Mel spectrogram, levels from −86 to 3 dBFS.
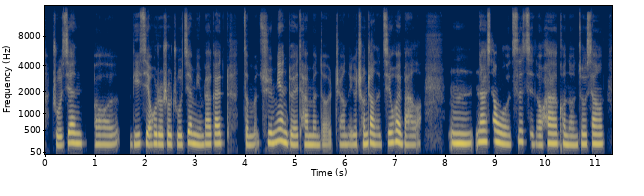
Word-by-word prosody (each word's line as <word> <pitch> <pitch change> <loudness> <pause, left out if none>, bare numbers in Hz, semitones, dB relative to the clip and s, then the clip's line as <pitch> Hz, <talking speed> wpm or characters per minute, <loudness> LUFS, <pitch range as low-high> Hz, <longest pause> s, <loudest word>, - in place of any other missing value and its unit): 逐 175 -1 -2
渐， 210 +1 +2 0.2
呃， 190 +2 -4 0.2
理 195 0 -3
解， 205 -2 0
或 200 +2 +1
者 195 -1 +2
说 195 0 0
逐 190 0 -2
渐 220 +4 +1
明 190 -2 +1
白 200 0 +1
该 210 0 +1 0.4
怎 185 -2 -2
么 190 +3 -7
去 215 +1 -1
面 240 +1 +4
对 190 -3 -1
他 190 0 -3
们 185 -1 0
的 95 - -8
这 - - -9
样 190 0 -4
的 190 - -7
一 - - -6
个 190 - -2
成 195 +1 0
长 210 -1 +3
的 190 0 -6
机 220 +3 -1
会 230 0 +4
罢 190 -2 -4
了。 185 0 -9 0.6
嗯， 210 0 +4
那 240 +1 +4
像 240 0 +3
我 200 -3 +2
自 245 +5 -4
己 205 -4 -7
的 185 -1 -4
话， 210 +2 +3
可 200 -1 -3
能 180 -1 -1
就 200 0 0
像， 200 0 +1
200 Hz, 240 characters per minute, -20 LUFS, 190-215 Hz, 0.6 s, 面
